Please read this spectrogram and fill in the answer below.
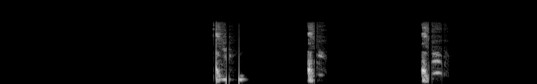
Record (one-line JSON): {"three_cough_length": "5.4 s", "three_cough_amplitude": 24337, "three_cough_signal_mean_std_ratio": 0.19, "survey_phase": "beta (2021-08-13 to 2022-03-07)", "age": "18-44", "gender": "Female", "wearing_mask": "No", "symptom_sore_throat": true, "symptom_diarrhoea": true, "symptom_fatigue": true, "symptom_fever_high_temperature": true, "symptom_onset": "3 days", "smoker_status": "Never smoked", "respiratory_condition_asthma": false, "respiratory_condition_other": false, "recruitment_source": "Test and Trace", "submission_delay": "1 day", "covid_test_result": "Positive", "covid_test_method": "RT-qPCR", "covid_ct_value": 35.5, "covid_ct_gene": "N gene"}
